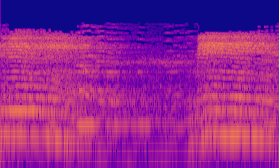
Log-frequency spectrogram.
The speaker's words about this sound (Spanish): Ya no podía caminar. Lanzó un balido, rogando que le llevaran a casa.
